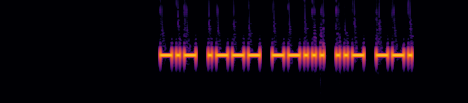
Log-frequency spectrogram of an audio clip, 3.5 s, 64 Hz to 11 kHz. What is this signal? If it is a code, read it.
Morse code, heard as a keyed tone, about 40 wpm, 700 Hz. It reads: KJ7UG
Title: USA Call Signs - 2x Character Spacing - 40wpm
